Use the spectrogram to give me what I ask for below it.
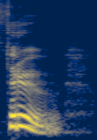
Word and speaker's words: through: through. O GH Fica mudo aí, ok?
